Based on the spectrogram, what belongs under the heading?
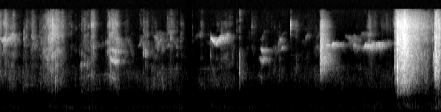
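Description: Faint forest background: small birds chirping now and then among scattered soft rustles, with a short, louder noisy burst about eight seconds in.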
